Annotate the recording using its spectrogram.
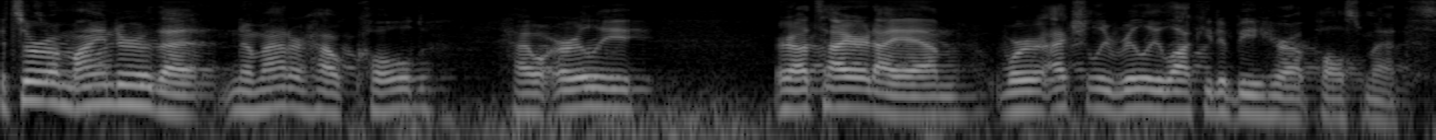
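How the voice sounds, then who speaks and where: With an American accent, a man speaks in a normal speaking voice at a fairly quick pace. His pitch is fairly high, with ordinary pitch variation. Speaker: graduating student speaker. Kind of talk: commencement speech. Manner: formal.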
